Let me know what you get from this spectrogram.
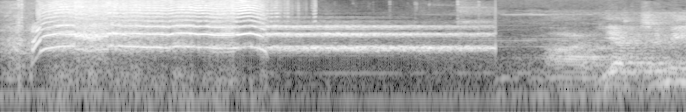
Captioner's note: screaming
